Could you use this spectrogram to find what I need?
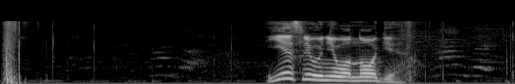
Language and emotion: Russian, neutral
